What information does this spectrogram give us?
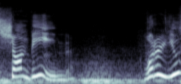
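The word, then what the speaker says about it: Sean Bean: Sean, it's Shawn Bean. What are you saying? What am I saying? They would pronounce duvet as dovet.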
